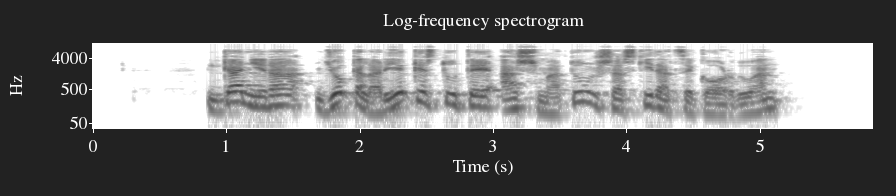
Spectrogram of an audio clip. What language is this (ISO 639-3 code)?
eus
